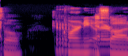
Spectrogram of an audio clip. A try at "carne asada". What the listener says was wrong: Gotta roll the R, babe. Carne asada.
